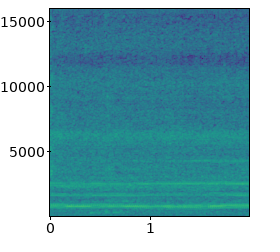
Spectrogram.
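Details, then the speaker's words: Indesit IDC75 condenser tumble dryer running: a steady, high humming drone that has only just developed and is louder at the back; the owner suspects the pump. "as you can hear it is noisy this noise has only just developed"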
